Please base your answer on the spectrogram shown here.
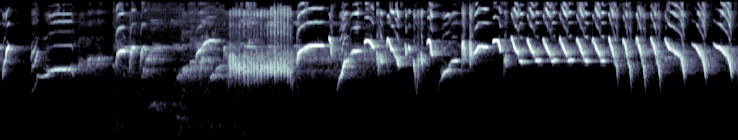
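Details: Canary singing blackthroat-style phrases as a singing lure: scattered chips and a hissy noisy passage give way to a steady series of rapid high descending notes.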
